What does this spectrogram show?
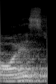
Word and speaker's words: honest: অনুচ্চারিত, an AR, an honest man, an honorable man, an hour. So you follow, these words have begun with H, but the sound of H remains silent here.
